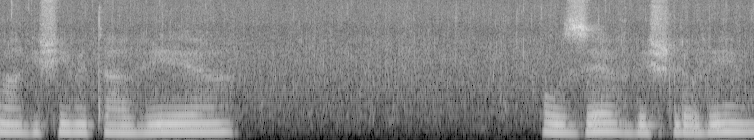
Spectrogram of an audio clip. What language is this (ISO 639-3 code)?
heb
